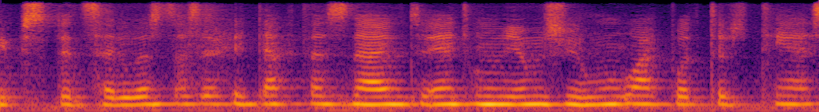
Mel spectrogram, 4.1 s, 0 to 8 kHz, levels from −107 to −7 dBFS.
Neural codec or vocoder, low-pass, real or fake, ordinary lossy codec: codec, 16 kHz, 0.5 kbps, FunCodec, trained on Chinese and English, 25 frames a second; 7.2 kHz; fake; Opus, 64 kbps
